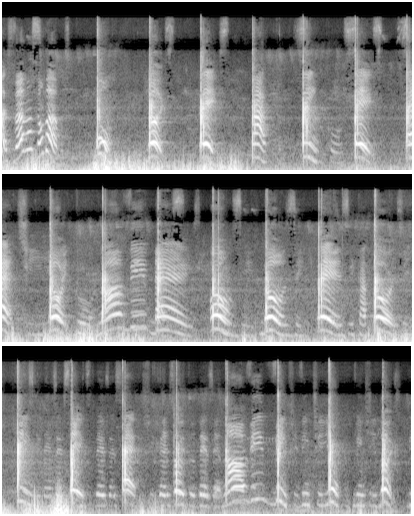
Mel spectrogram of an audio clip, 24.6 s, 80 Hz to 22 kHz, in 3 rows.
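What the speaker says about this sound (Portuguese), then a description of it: "Vamos contar até 31? Batendo palmas?" Children clap their hands in a steady rhythm while counting aloud together up to thirty-one, sharp distinct claps alternating with young voices, close and fairly loud.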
